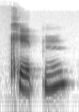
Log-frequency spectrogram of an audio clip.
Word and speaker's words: kitten: cotton button flatten and in this case we pronounce the letter t as a stop T put your tongue up and stop the air don't release the air stop the air kit so it's a stop T and then it falls into K Kitten Mittens written flatten C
